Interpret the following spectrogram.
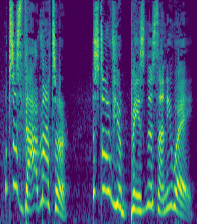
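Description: Woman as incredulous young man, high and excitable. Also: unhurried, no echo. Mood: disbelieving. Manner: disbelieving, exclamatory.

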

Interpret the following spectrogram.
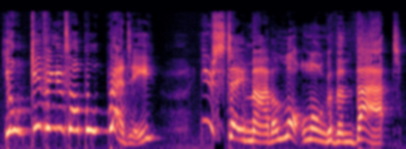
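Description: Shrill, screeching young drama queen. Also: wildly swooping pitch, moderate pace, fairly bright tone, full character voice. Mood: indignant. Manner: screechy, wailing, whiny. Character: shrill, squealing, dramatic young woman, easily outraged.

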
